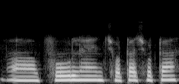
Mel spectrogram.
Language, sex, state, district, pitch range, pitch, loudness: Bhojpuri, female, Uttar Pradesh, Ghazipur, 185-200 Hz, 195 Hz, -13 LUFS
